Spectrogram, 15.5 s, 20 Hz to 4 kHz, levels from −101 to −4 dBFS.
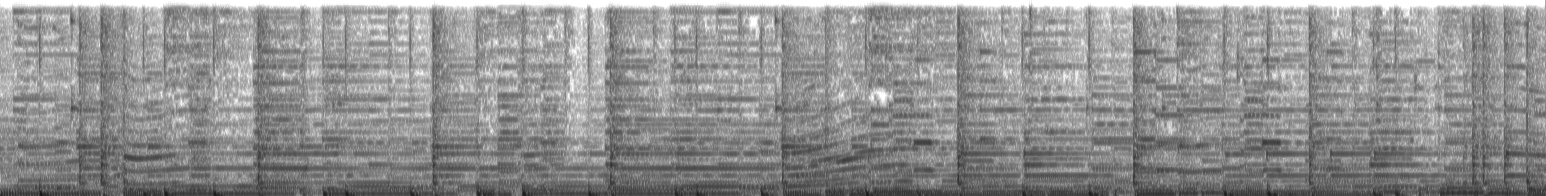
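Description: No technical faults can be heard anywhere in the recording.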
